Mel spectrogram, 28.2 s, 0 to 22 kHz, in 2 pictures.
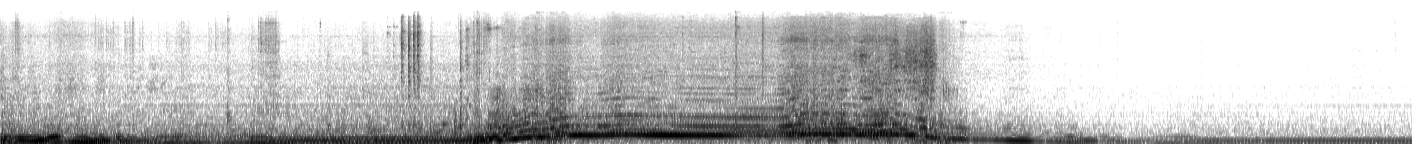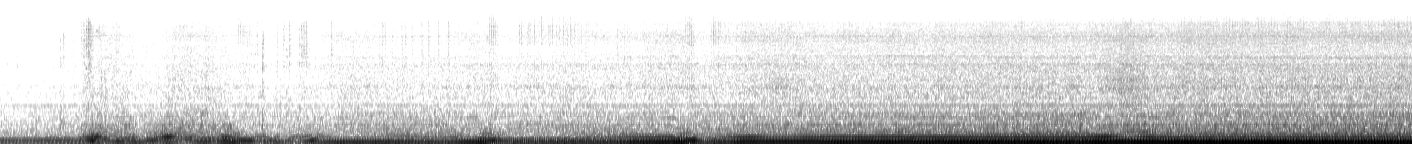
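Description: A Honda K20A2 four-cylinder engine heard from inside the Civic's cabin, revved high and let fall back over about five seconds with a hiss, then blipped briefly a few times and left running at a steady low idle.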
